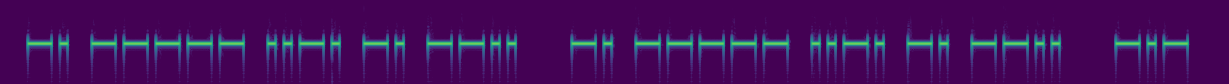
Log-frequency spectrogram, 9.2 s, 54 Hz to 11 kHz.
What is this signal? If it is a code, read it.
Morse code, heard as a keyed tone, about 20 wpm, 700 Hz. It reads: N0FNZ N0FNZ K
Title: Speed-Racing Common QSO Phrases - 17wpm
